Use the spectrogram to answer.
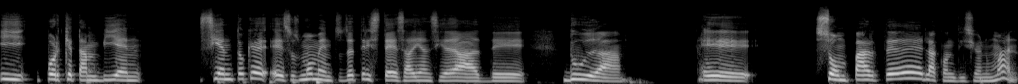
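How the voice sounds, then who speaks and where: A woman at a medium pitch speaks very slowly with long, frequent pauses and lively intonation, on a very clean recording with a silent background and a dry, close sound free of echo. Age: young. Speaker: journalist. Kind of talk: casual chat.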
